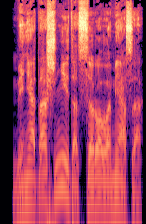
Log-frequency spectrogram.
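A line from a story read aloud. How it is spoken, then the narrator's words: Grumbling orc. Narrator (Russian): заворчал орк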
